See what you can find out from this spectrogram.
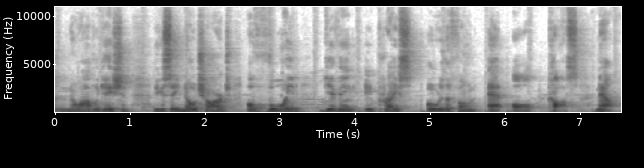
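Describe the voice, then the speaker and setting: A man giving an informal sales coaching talk, blunt and emphatic, slipping into sample phone pitches. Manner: blunt, emphatic, salesman-like, addresses listeners as guys. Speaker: instructor teaching phone sales for junk removal. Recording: roomy echo with music underneath.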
